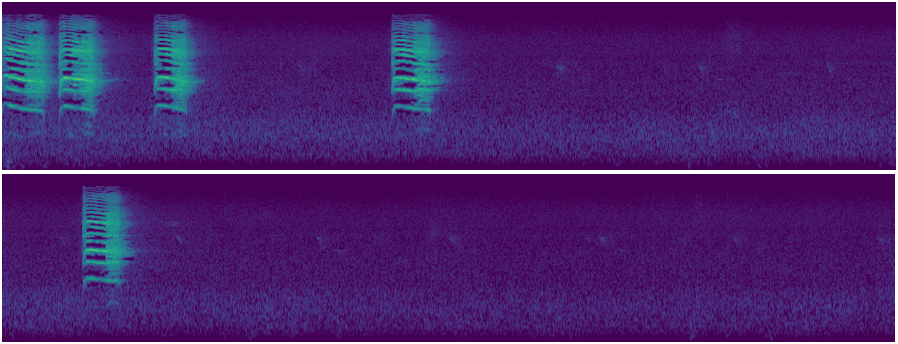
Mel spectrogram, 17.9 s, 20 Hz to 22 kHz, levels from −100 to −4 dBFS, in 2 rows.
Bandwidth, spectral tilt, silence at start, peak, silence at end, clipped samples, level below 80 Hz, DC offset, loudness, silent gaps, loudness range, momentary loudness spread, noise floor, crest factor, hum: 16 kHz; 8.5 dB/octave; 0 s; -16 dBFS; 7.65 s; under 0.1%; under -90 dBFS; under 0.1%; -30 LUFS; none; 5 LU; 12 LU; -75 dBFS; 24 dB; none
